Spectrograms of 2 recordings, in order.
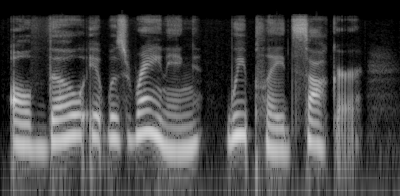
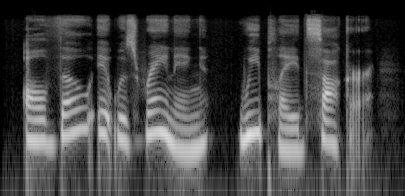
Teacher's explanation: The pause happens at the comma in the middle. Although it was raining, pause, we played soccer.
